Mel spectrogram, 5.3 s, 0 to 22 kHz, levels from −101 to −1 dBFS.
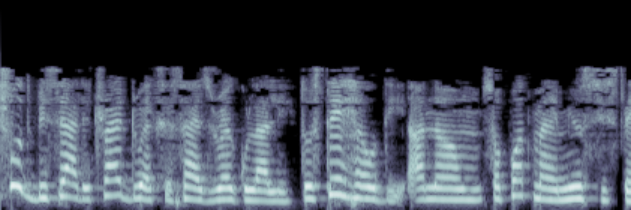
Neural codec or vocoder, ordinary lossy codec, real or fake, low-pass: none; MP3, 24 kbps; real; 7.2 kHz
